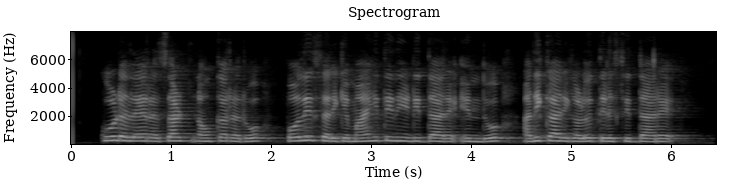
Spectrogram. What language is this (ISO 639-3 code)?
kan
